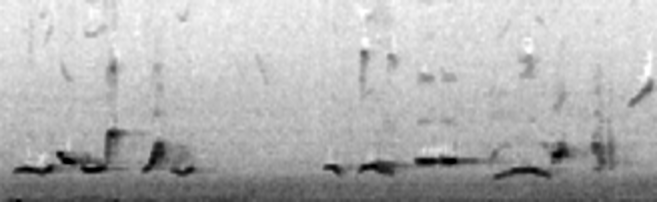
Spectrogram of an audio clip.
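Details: Mellow, looping whistled phrases from a blackbird, two bursts of warbling notes separated by a short gap, with faint rustling noise underneath.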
